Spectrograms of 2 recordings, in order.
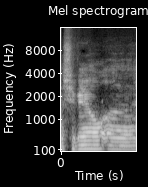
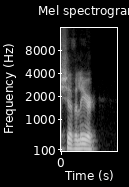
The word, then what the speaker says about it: Chevalier: He's American, so he might actually have pronounced that Chevalier. – Chevalier. – I'm just reading it as Chevalier because that's a French word.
